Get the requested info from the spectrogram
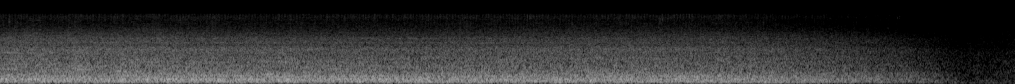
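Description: Train rolling through a railway station: a steady rolling noise that fades away about eight seconds in.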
